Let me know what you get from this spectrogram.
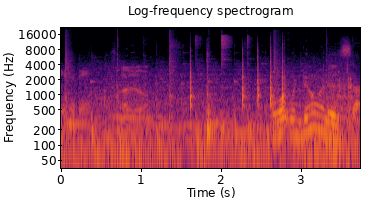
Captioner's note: hammering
